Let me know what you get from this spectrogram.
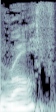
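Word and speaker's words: wrath: he's prepared to risk the wroth that's how you pronounce it of the listeners as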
